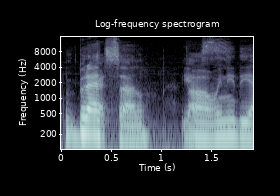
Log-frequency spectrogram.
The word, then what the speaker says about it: Bretzel: Bretzel. Bretzel.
